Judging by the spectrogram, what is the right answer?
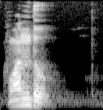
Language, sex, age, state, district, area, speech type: Kannada, male, 45-60, Karnataka, Bangalore Urban, urban, read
